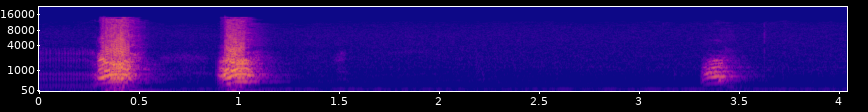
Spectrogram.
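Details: Male Basset Hound about 15 months old, in foster care, barking: two loud, full barks half a second apart, then a short pause and a third, slightly softer bark, in a quiet room.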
